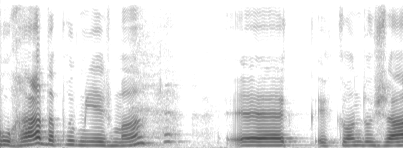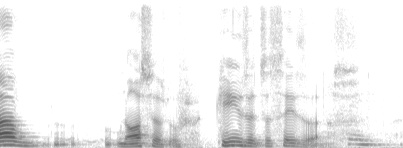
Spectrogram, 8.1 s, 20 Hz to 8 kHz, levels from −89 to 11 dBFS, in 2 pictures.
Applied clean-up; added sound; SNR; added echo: none; none; none; none.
